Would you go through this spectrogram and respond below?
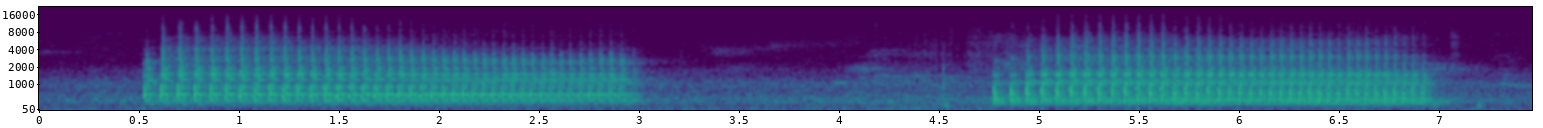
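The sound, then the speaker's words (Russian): A white-backed woodpecker drums in two long, rapid rolls, each lasting a couple of seconds and separated by a short pause. The rolls sound loud and clear, with no talking. “А вот, например, как звучит дробь белоспинного дятла.”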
